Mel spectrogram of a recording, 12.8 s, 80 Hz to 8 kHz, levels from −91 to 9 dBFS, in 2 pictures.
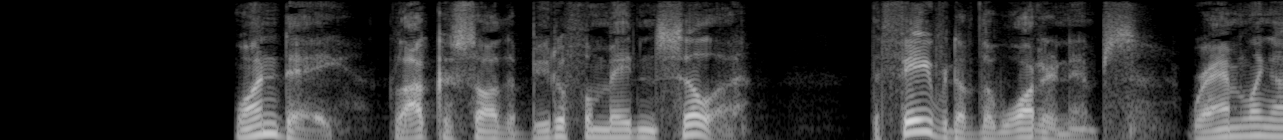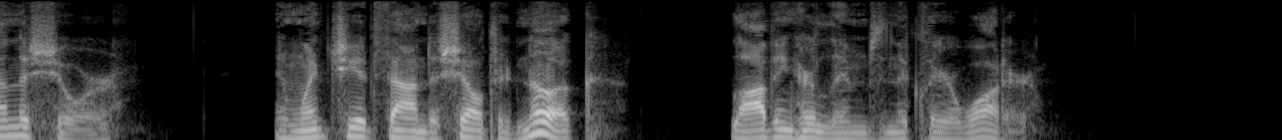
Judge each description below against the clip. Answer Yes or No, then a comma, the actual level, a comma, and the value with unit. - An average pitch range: Yes, average, 4.7 semitones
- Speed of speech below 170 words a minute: Yes, average, 155 wpm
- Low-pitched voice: Yes, low, 110 Hz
